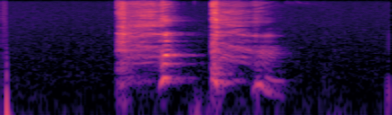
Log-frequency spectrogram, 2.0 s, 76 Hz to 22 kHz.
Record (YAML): cough_length: 2.0 s
cough_amplitude: 1422
cough_signal_mean_std_ratio: 0.38
survey_phase: beta (2021-08-13 to 2022-03-07)
age: 18-44
gender: Female
wearing_mask: 'No'
symptom_none: true
symptom_onset: 13 days
smoker_status: Never smoked
respiratory_condition_asthma: false
respiratory_condition_other: false
recruitment_source: REACT
submission_delay: 1 day
covid_test_result: Negative
covid_test_method: RT-qPCR
influenza_a_test_result: Negative
influenza_b_test_result: Negative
